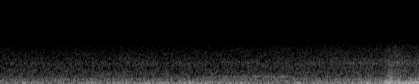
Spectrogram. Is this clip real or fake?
real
